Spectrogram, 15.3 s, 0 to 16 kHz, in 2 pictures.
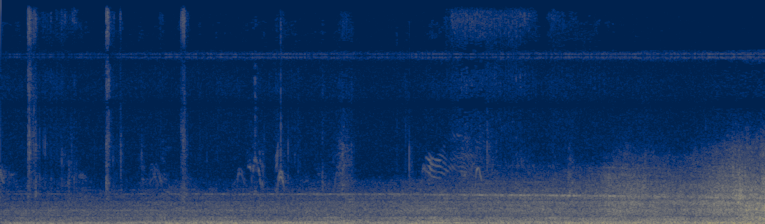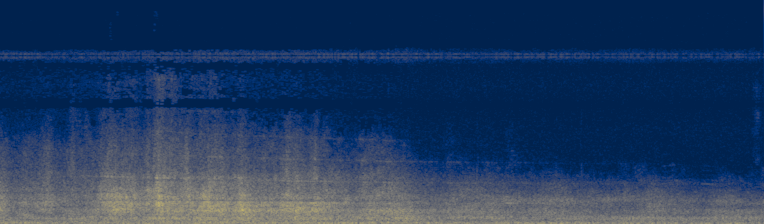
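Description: Jet engines of a Sun Country Boeing 737 at takeoff power as it lifts off and climbs past. The roar swells, is loudest about nine to eleven seconds in, then slowly fades.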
